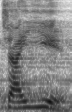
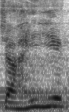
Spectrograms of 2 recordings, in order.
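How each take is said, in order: First: The word is pronounced in a careless form. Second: The word is pronounced in its standard form. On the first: The speaker calls it wrong. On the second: The speaker calls it right.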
